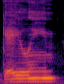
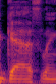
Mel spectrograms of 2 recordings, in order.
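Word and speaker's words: Ghislaine: How do you say her name? Gayleen? I say Gasoline because there's an S in there. I guess it's silent.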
